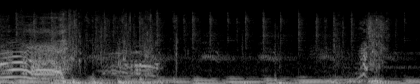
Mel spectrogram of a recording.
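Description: Wolves snarl and bark while attacking brown bears in the winter wild, a close, harsh flurry of growls and yelps with deep rumbling underneath.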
